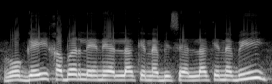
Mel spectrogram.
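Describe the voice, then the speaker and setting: A woman's voice: mid-range voice, steady tone. A woman religious teacher preaching a sermon to women, emphatic and full of rhetorical questions. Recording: dull, slightly noisy recording.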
